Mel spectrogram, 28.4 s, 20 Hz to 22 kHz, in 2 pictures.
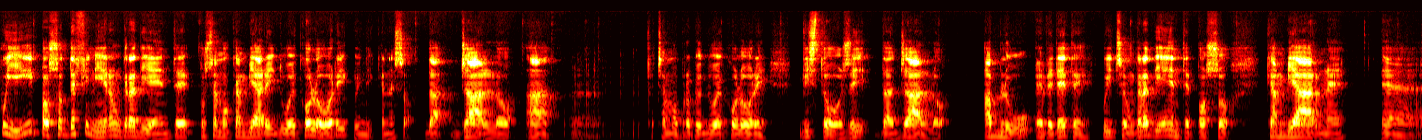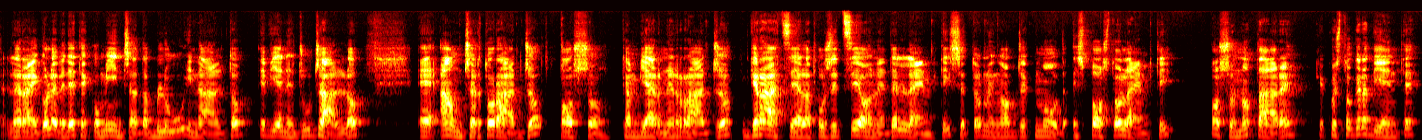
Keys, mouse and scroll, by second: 0.4 click, 5.2 click, 5.9 click, 11.3-12.4 drag, 13.1-14.0 drag, 18.7-20.1 drag, 21.4 click, 22.6 ctrl+Tab, 24.1 click, 25.4 g.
